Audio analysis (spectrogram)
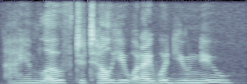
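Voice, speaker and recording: A woman's voice: mid-range voice, level tone, moderate pace, a little mellow, natural voice. A woman playing a devoted, anxious handmaiden, urgent and deferential, in classical Shakespearean stage style.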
